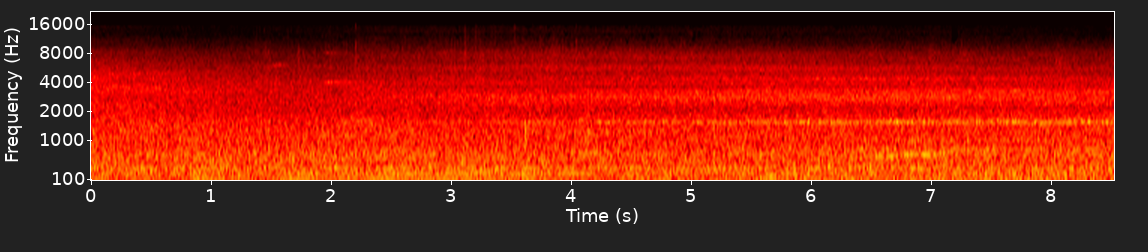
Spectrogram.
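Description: Hankyu electric train running in the station: a steady rumble and hum, with a high thin whine that comes in about four seconds in.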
